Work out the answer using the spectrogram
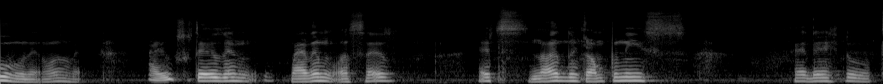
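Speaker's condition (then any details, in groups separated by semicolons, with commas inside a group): Cerebral palsy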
